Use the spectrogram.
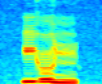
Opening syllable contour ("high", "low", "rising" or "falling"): falling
